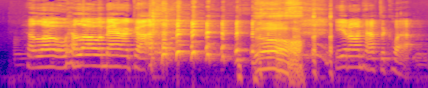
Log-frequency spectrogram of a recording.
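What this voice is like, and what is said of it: Kamala Harris impression. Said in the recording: “does an amazing impression of her ... she's a Kamala Harris impersonator ... She's got the cackle”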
